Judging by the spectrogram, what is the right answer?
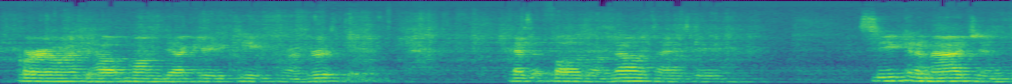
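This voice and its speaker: A young man from Canada giving a wedding toast as best man, telling light anecdotes. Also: on the high side. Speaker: best man, groom's older brother. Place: large echoey indoor reception room, mic far away. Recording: very echoey, distant, noisy event hall.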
